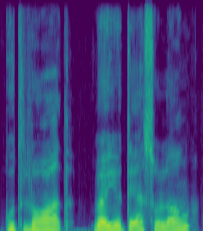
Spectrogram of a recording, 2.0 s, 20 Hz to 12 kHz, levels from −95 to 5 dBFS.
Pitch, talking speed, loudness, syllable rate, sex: 205 Hz, 175 wpm, -17 LUFS, 5.5 syllables/s, female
